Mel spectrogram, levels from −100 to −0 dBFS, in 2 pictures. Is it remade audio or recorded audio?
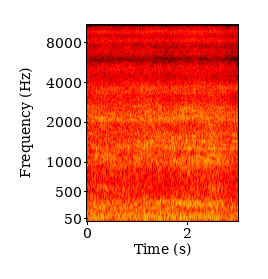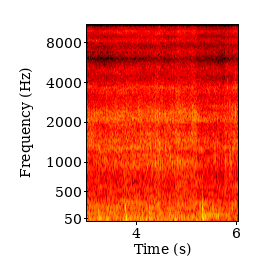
remade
